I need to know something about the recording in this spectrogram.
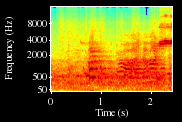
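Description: A kabaddi raider's chant, the repeated 'kabaddi, kabaddi' cant shouted in short bursts during a raid: one burst about a second in, another near the end.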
